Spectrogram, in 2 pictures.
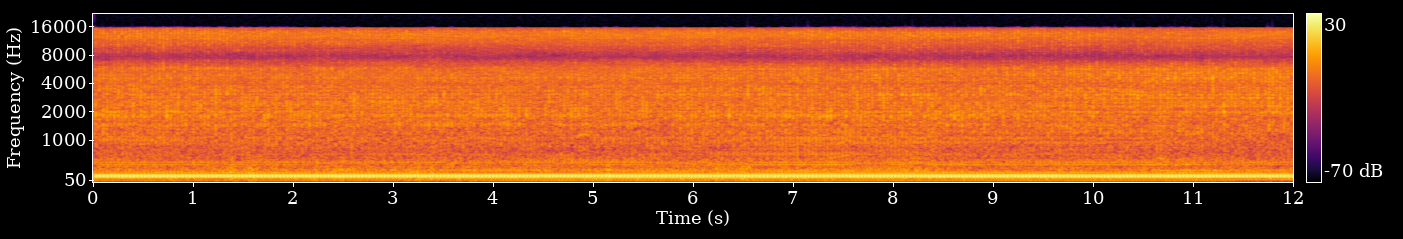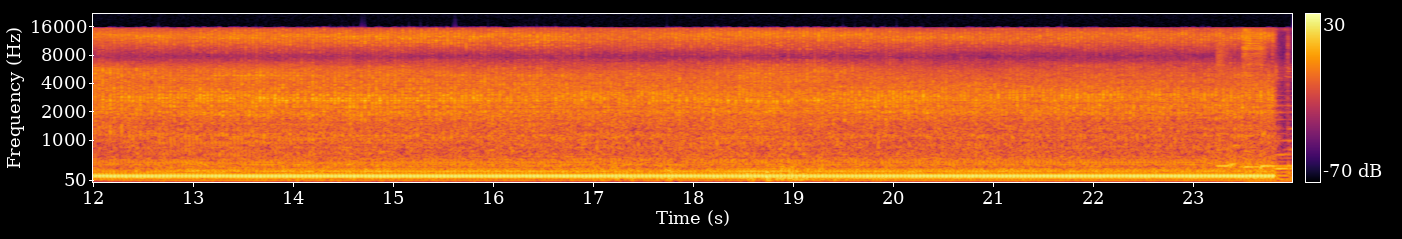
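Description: A steady, loud, low engine-like drone, like a small motor running, which cuts off abruptly near the end.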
